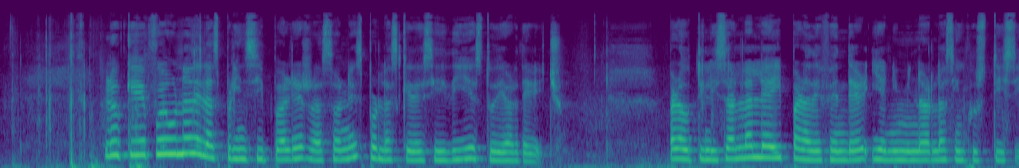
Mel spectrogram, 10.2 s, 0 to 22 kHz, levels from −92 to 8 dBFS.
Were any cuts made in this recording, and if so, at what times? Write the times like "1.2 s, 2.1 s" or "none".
1.5 s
